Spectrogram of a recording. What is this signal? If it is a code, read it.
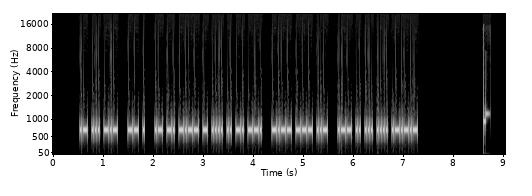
Morse code, heard as a keyed tone, about 40 wpm, 700 Hz. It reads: ASK ME ANYTHING YOU WISH.
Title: Sentences from Top 1600 Words 40wpm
